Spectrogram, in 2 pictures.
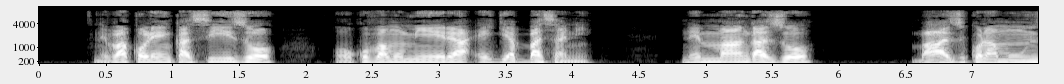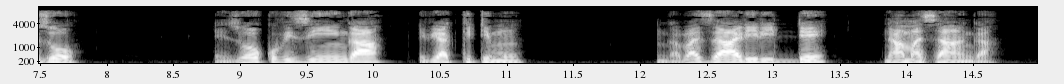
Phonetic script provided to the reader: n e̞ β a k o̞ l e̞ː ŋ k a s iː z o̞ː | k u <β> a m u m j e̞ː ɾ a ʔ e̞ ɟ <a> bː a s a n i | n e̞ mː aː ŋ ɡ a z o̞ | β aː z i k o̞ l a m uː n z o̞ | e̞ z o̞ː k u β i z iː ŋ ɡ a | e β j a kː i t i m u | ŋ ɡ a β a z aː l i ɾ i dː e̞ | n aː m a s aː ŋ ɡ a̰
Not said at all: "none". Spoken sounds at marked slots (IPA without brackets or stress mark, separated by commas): v, a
